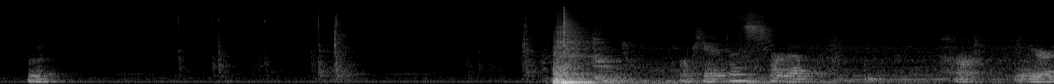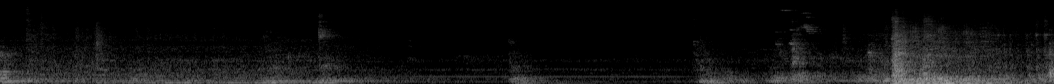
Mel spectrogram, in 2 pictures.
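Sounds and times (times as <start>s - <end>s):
elevator humming: 2.1s - 21.0s
elevator doors sliding open: 5.3s - 10.1s, 10.7s - 14.6s, 17.5s - 21.0s.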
